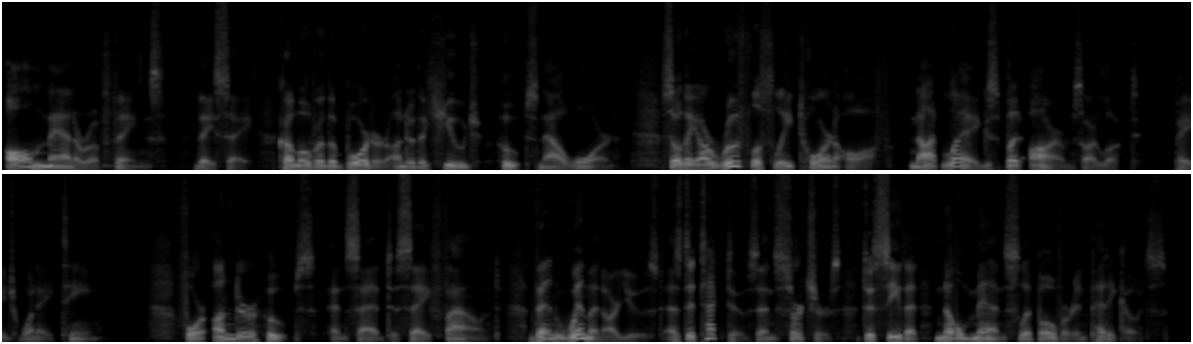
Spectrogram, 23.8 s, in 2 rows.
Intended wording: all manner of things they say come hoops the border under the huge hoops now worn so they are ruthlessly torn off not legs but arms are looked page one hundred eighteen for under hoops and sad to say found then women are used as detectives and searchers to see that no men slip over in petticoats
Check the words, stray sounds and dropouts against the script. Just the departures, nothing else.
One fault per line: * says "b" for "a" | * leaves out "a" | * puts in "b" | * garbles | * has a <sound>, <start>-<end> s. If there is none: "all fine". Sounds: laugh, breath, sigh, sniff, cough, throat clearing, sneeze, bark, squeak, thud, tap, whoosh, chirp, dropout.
* says "over" for "hoops"
* has a dropout, 21.4-21.4 s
